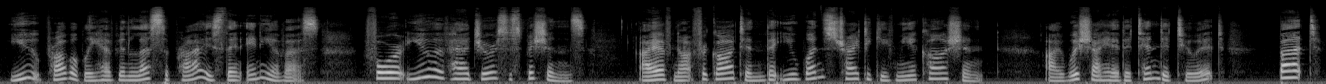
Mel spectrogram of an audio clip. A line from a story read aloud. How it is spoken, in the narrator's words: with a sinking voice and a heavy sigh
